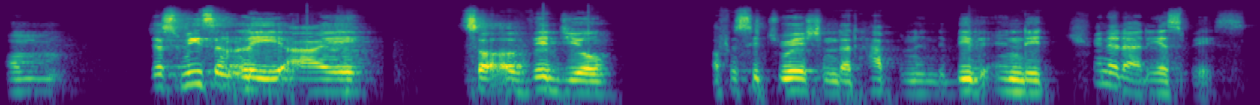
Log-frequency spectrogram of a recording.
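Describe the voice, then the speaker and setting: A middle-aged man, explaining things as an interview guest in a measured, phrase-by-phrase way. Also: medium pitch, steady tone, gravelly. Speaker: air traffic controller, interview guest. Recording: echoey room, light background noise.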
